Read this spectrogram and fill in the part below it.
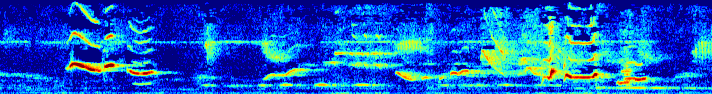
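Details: Oriental magpie-robin of the black-breasted type, a vigorous singer used to stir caged birds into song, giving a long, varied run of clear whistles, slurred rising and falling notes and chattering bursts, with a steady low tone underneath.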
